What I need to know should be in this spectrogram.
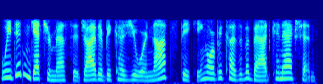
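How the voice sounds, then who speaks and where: Woman, automated voicemail prompts, even instructional delivery, over a landline phone, dry, tinny. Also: lowish voice, quick pace, no echo. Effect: heard over a landline phone. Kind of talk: recorded phone menu prompts.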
